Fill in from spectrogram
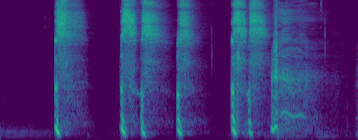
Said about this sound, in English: That's me. That was me boxing. Oh, okay. Yeah, I wondered what was going on, if it was a sneeze or something.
